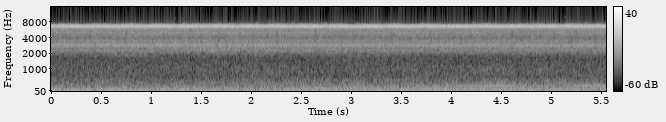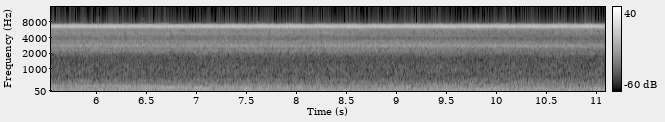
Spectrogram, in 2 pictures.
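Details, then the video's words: Summer dusk chorus of male cicadas in Georgia, USA, calling to attract females: a continuous piercing whine with no pauses, even and level, plus a faint lower tone drifting briefly in the background. "Cicadas at Dusk, Summer Night"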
